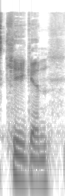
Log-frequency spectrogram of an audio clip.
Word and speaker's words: Keoghan: I think it's Keegan. I've heard it pronounced that way on other podcasts.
